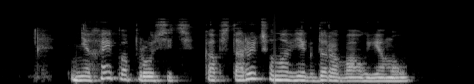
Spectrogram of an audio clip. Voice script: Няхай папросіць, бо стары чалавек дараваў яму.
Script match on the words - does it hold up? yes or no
no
